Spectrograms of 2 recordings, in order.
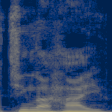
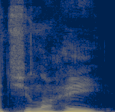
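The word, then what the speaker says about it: LaHaye: Eu não sei se alguém aqui já leu o livro de Tinla Rei, escreve Tinla Raio, mas pronuncia Tinla Rei.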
